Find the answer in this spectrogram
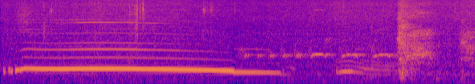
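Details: Kept puter pelung dove, Java, Indonesia: one long sustained pure-toned coo lasting over two seconds, stepping lower, then quick broken gurgling notes and a brief noisy rustle.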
